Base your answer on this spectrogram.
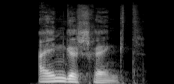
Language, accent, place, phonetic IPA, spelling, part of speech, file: German, Germany, Berlin, [ˈaɪ̯nɡəˌʃʁɛŋkt], eingeschränkt, verb / adjective, De-eingeschränkt.ogg
- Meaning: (verb) past participle of einschränken; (adjective) restricted, constrained, limited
